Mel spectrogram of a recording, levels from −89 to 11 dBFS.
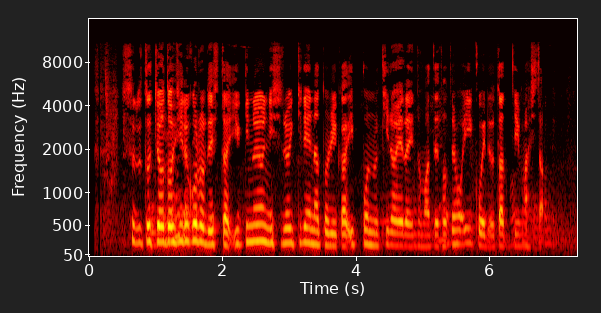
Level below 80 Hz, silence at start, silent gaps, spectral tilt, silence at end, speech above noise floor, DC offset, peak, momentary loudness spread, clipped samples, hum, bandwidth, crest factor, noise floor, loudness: -78 dBFS; 0.25 s; none; -4.5 dB/octave; 0.45 s; 24 dB; under 0.1%; -8 dBFS; 15 LU; under 0.1%; none; 11 kHz; 20 dB; -52 dBFS; -27 LUFS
